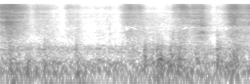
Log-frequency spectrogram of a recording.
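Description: Soft, irregular shuffling and rustling of an Airedale in dog booties and a person walking across carpet, with cloth and leash rubbing.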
